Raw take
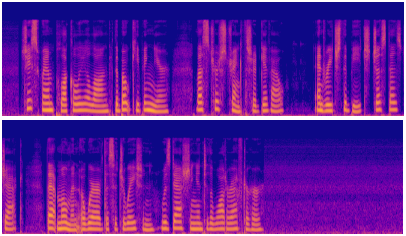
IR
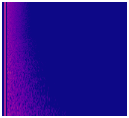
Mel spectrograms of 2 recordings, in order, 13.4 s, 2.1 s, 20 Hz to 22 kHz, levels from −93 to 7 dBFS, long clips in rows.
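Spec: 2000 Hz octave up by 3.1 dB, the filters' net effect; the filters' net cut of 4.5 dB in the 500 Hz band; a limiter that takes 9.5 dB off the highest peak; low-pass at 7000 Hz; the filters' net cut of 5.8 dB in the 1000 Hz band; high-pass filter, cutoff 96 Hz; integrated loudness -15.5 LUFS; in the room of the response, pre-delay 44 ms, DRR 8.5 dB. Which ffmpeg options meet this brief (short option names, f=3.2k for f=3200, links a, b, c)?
-filter_complex "[0:a]highpass=96,lowpass=7k,equalizer=f=500:t=o:g=-4,equalizer=f=1k:t=o:g=-7.5,equalizer=f=2k:t=o:g=6,alimiter=limit=-15.5dB:level=0:latency=1,asplit=2[a][b];[1:a]atrim=start_sample=2205,adelay=44[c];[b][c]afir=irnorm=-1:irlink=0,volume=-8.5dB[d];[a][d]amix=inputs=2:normalize=0,volume=11dB"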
